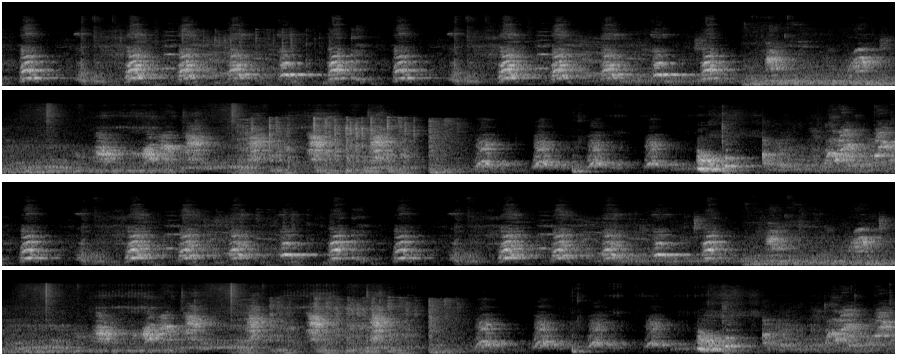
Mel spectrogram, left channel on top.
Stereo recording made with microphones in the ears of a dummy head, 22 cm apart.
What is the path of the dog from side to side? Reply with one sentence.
In this clip you hear the dog move from left to right and back again.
